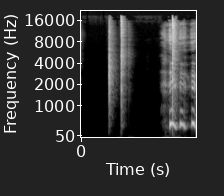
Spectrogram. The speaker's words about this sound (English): Yeah, another one. Yeah. Yep. It's my fake birthday. I'll get all the high fives I can.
